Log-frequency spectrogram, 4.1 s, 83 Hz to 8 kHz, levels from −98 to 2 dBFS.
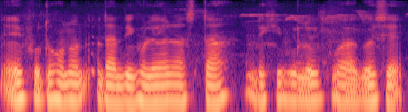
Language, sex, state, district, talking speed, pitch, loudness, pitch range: Assamese, male, Assam, Sonitpur, 130 wpm, 130 Hz, -16 LUFS, 120-140 Hz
